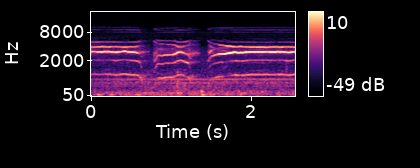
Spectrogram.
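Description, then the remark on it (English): A toy monkey, called the anxiety-producing monkey, in the Shanty of Misfit Toys at the Art Shanty Projects, lets out a shrill, warbling electronic screech, high-pitched and sustained, wavering with two brief dips before continuing steadily to the end. No one speaks over it. “And then there's a monkey that has a really weird screech to it.”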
